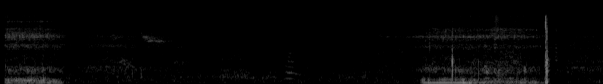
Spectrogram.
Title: صوت الشخير المزعج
